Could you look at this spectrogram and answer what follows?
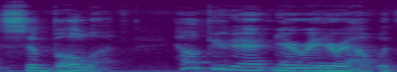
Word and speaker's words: Cibola: Regional pronunciations for example I'm from Georgia where Lafayette is pronounced Lafayette in Kentucky Versailles pronounced Versailles and in the Cibola National Forest the locals pronounce it Cibola help your narrator out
